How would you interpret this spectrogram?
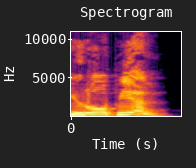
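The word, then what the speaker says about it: European: [गला साफ़ करने की आवाज़] यूरोपियन यानी कि ये वर्ड है इ से स्टार्ट हो रहा है। लेकिन इ हमारा यहां पे साइलेंट है। आवाज जो आ रही है हमारी यहां से कहां से आ रही है?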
